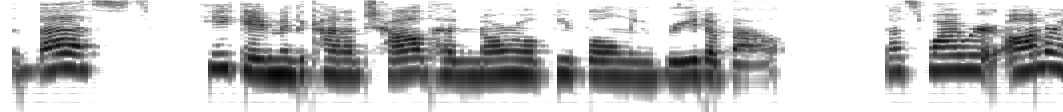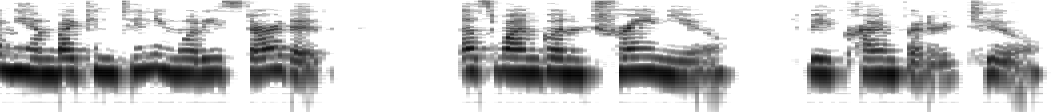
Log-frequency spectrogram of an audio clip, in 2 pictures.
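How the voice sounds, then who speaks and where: High-voiced, tough Hit-Girl played by a woman. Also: normal speed, close to an everyday voice. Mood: earnest, bossy. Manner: confident, blunt, matter-of-fact. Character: tough, foul-mouthed, bossy young girl vigilante. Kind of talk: comic dub voice acting.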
